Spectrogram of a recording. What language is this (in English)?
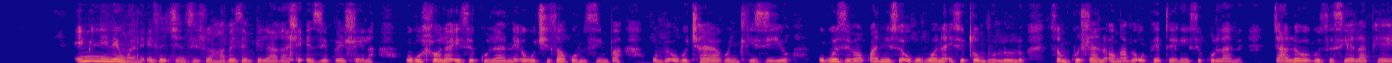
North Ndebele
